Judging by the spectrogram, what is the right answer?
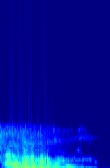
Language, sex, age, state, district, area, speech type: Bodo, male, 18-30, Assam, Udalguri, rural, conversation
